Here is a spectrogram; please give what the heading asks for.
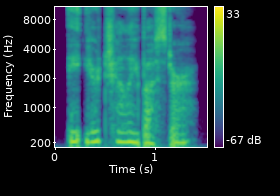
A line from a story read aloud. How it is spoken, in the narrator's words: whispered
